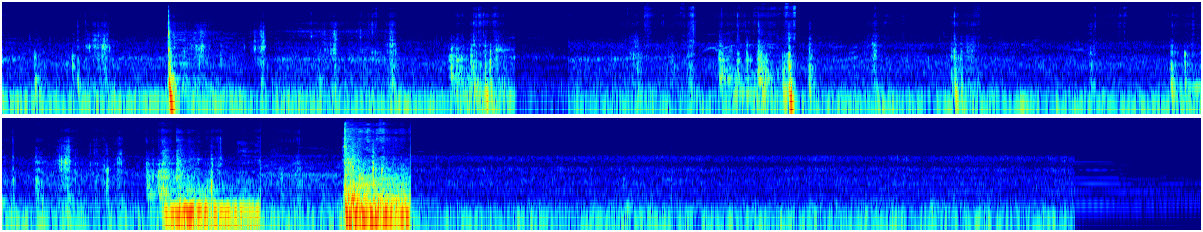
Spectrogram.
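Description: Low traffic rumble with clicks, knocks and a couple of loud bangs, like car doors or handling noise, and no animal voices.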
